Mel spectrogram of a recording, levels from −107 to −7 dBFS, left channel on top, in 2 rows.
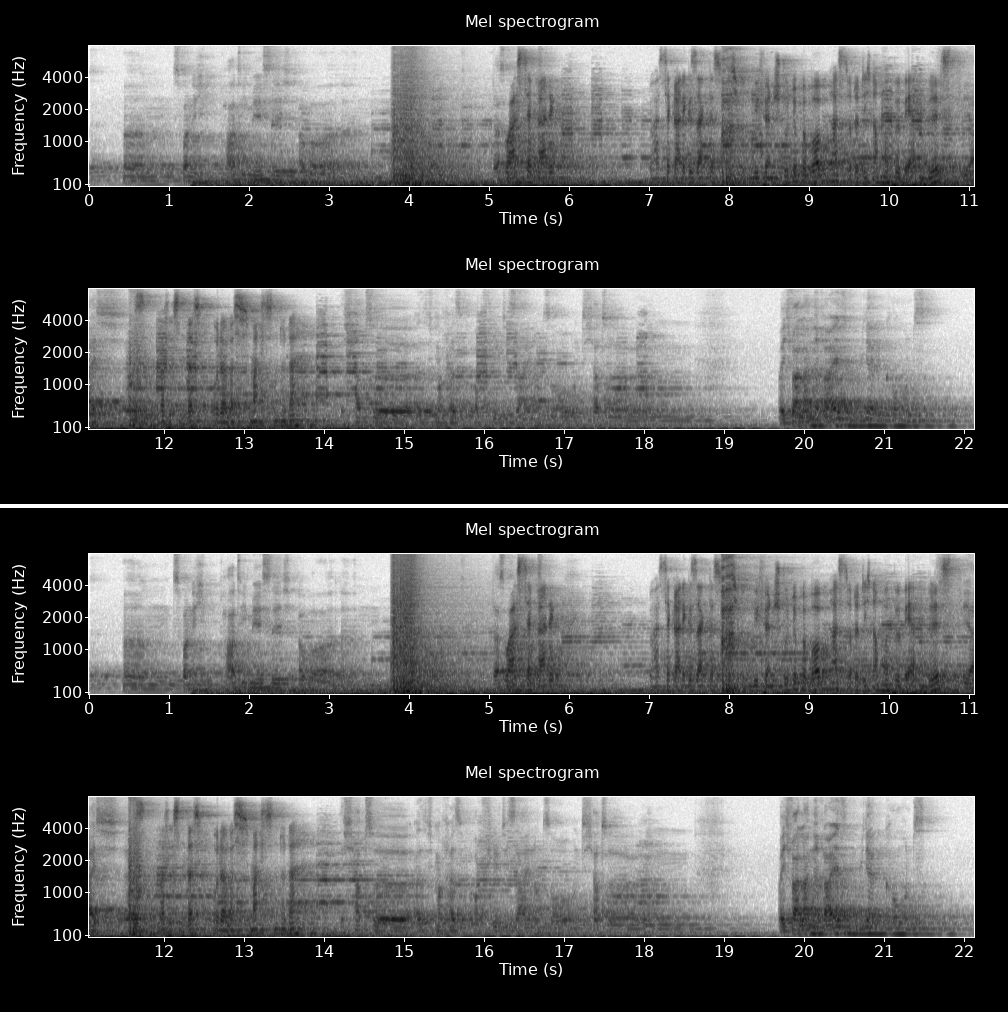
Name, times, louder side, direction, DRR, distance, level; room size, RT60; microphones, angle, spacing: voice 1, 0.4-3.7 4.0-4.4 5.0-5.9 10.7-11.9 14.2-18.9 19.7-21.5, right 1 dB, 45° right, 2 dB, 1.1 m, -29 dB
sound 1, 1.3-20.1, equal, 50° left, 0.7 m, -19 dB
sound 2, 2.3-3.1 3.5-5.1 5.5-15.2 15.5-18.1, equal, 70° left, 1.7 m, -28 dB
sound 3, 3.8-5.7 7.9-9.6 11.5-13.2, right 3 dB, 80° right, 0.6 m, -26 dB
voice 2, 5.2-5.8 7.0-10.8 11.6-13.9, equal, 5° right, 5 dB, 0.8 m, -25 dB
19.5 x 13.0 x 2.9 m, 2.3 s
head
